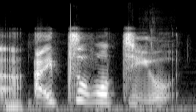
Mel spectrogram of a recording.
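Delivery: groaning in pain. Voicing a guard knocked down on the ground: groaning in pain. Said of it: "He groans in pain and he's like".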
